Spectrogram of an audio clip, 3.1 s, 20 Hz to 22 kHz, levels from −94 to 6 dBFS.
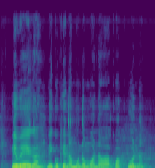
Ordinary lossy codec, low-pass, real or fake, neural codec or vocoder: none; 19.8 kHz; real; none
